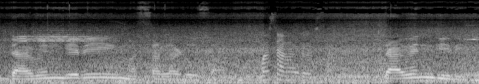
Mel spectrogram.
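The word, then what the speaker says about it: Davanagere: मंगाया कॉफी और ये दावनगिरी मसाला डोसा मसाला डोसा दावनगिरी दावनगिरी मसाला ये है ना हां प्रोनाउंसिएशन अब हम सही बोल रहे हैं दावनगिरी पता नहीं दावनगिरी गिरी नहीं गिरे हां अच्छा ये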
